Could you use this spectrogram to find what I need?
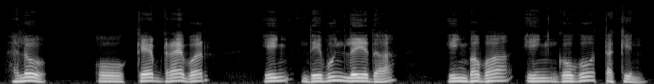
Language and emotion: Santali, neutral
